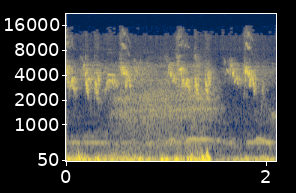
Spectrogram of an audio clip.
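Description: Small birds chirping faintly in short, scattered calls over a low background rumble.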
